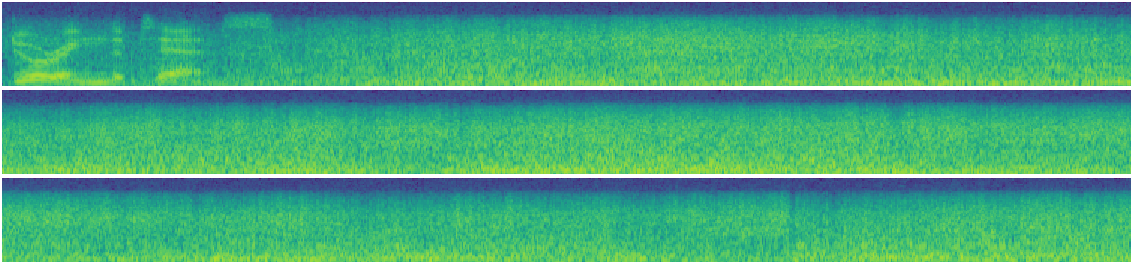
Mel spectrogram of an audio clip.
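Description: An explosion roars with a long rushing rumble.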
